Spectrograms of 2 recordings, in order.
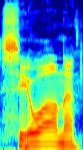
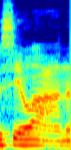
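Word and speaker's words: Seoane: Sioane. – Bra. Gerardo Sioane.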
